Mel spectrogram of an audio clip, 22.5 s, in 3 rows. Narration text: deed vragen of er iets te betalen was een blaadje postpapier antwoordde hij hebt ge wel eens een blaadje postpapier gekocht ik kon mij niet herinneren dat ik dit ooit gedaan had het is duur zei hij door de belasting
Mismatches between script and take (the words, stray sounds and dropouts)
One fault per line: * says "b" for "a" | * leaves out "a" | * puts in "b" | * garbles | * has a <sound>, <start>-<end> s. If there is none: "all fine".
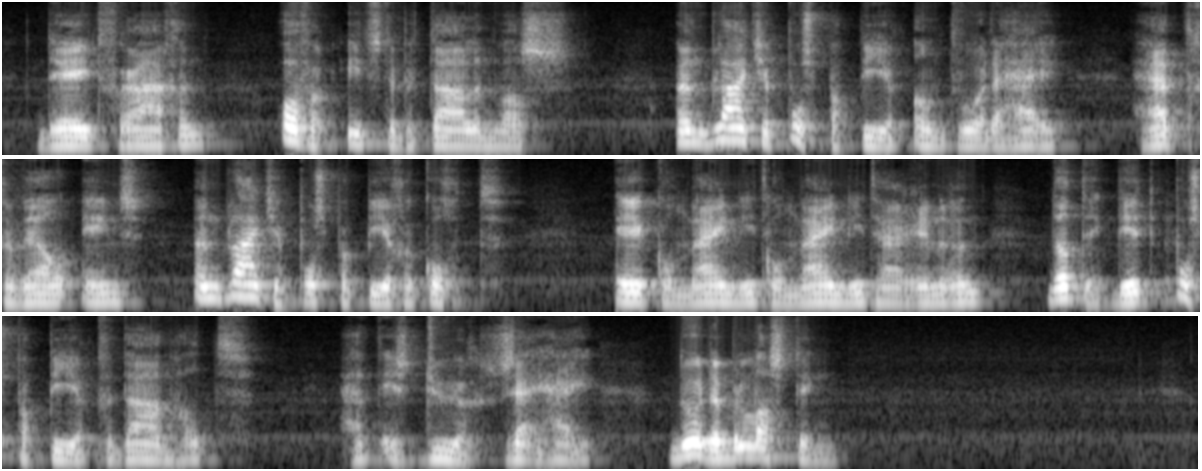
* puts in "kon mij niet"
* says "postpapier" for "ooit"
